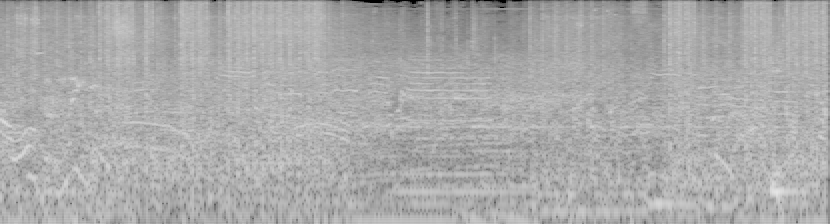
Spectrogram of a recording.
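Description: Rapid automatic gunfire in a zombie video game rattles steadily and densely through the whole stretch, loud and close, with players' voices talking over the shooting.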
